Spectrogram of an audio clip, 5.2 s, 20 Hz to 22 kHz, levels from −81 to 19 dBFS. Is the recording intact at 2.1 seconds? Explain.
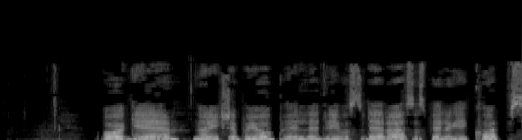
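No. At 2.1 seconds, as across the whole clip, the speech shows what is likely transcoding between lossy codecs. Nothing sounds above 12.1 kHz, and two different kinds of codec damage overlap: a smeared, swirly texture that fits a low-rate AAC encode, plus a second layer of its own grit that fits a later WMA pass. A single low-bitrate encode would give only one consistent artefact character, not two mixed together.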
